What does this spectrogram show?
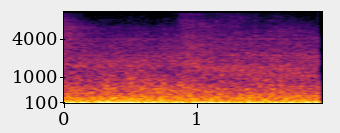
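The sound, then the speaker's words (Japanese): Steady outdoor pond water ambience, a continuous wash of soft noise with a low, droning hum underneath, even in loudness throughout and with no one speaking. “今撮っている場所はいろいろな音で溢れています聞こえますかまず池の音えてる音や隣の建物の寮から流れてくるラジオの音やなんだろう工房からテープの音”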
